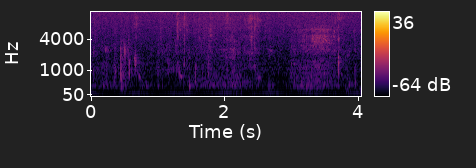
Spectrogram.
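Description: Faint close-up chewing of a mouthful of breadcrumb-crusted salmon: small, irregular wet mouth clicks over a low steady hum.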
